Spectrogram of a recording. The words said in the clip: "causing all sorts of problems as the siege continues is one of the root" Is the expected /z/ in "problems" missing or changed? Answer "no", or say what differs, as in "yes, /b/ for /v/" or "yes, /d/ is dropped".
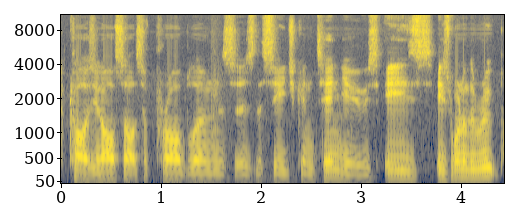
no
